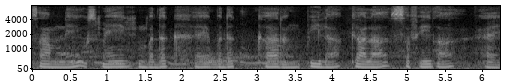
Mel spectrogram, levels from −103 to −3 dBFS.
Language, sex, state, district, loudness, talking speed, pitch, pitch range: Hindi, male, Uttar Pradesh, Budaun, -46 LUFS, 115 wpm, 130 Hz, 125-140 Hz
